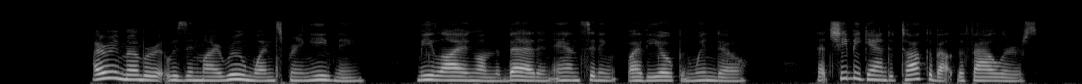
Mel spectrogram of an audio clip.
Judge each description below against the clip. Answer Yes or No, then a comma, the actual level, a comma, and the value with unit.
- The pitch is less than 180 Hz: No, medium, 185 Hz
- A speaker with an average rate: Yes, average, 155 wpm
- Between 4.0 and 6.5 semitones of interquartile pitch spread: No, average, 2.8 semitones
